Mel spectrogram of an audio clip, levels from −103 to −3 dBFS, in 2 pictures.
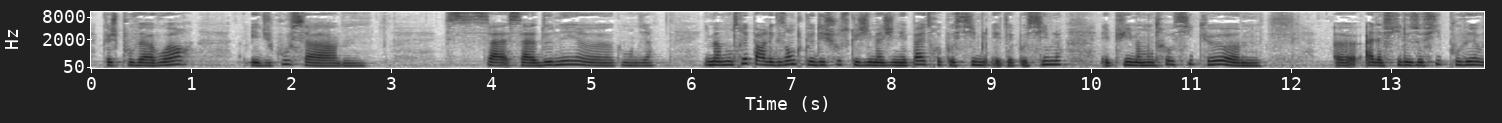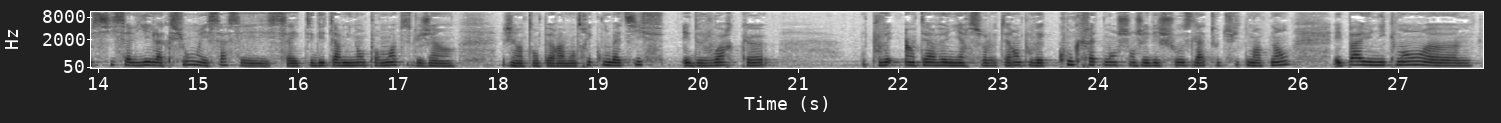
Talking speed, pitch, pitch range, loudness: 190 wpm, 175 Hz, 165-195 Hz, -19 LUFS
